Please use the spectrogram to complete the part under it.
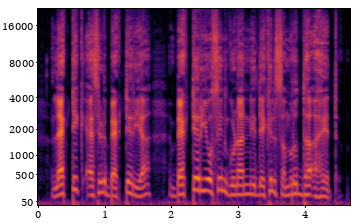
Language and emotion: Marathi, neutral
